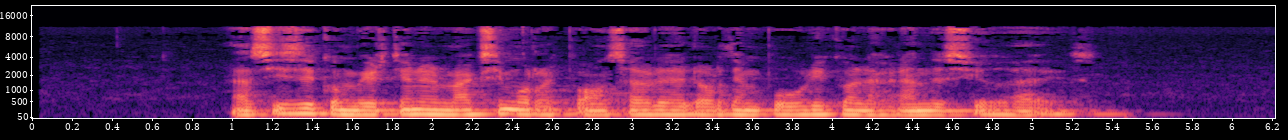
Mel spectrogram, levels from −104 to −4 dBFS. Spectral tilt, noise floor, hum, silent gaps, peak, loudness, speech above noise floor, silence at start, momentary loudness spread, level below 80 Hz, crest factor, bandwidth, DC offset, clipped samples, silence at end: -5.5 dB/octave; -68 dBFS; none; none; -10 dBFS; -24 LUFS; 45 dB; 1 s; 8 LU; -54 dBFS; 16 dB; 11.5 kHz; under 0.1%; under 0.1%; 0.75 s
